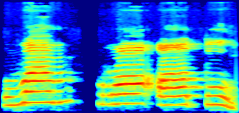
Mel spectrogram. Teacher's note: وامرأتہ، اس لفظ کو بہت سے لوگ غلط پڑھتے ہیں، وامرأتہ، تو یہ جو ہے ہو، جب ہم اس پر وقف کرتے ہیں تو ہو کو جو ہے سائلنٹ کرنا ہے، ہا کو ساکن کرنا ہے، ہو کی آواز پر آ کر رک جانا ہے.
